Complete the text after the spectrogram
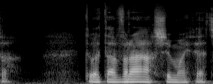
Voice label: "fras", Welsh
